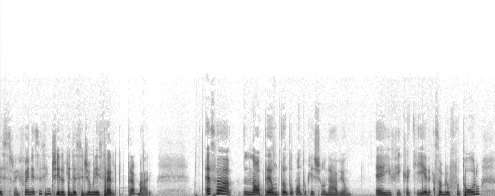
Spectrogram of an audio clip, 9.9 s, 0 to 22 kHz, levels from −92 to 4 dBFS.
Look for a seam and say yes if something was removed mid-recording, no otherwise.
yes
